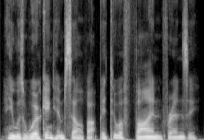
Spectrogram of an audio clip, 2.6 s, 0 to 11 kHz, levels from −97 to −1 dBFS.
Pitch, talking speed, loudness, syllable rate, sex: 165 Hz, 210 wpm, -16 LUFS, 5.4 syllables/s, female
